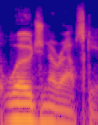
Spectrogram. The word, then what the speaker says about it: Wojnarowski: it wrong this entire time yeah it's uh wojnarowski actually uh pet peeve i don't shocker i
